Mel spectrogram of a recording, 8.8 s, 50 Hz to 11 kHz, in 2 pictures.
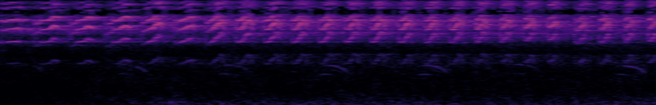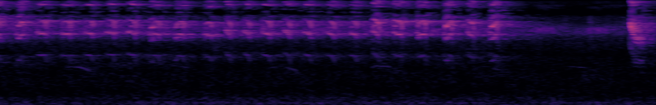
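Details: Wild bull-headed shrike giving its autumn takanaki from a bamboo grove at Showa no Mori, Chiba City, Japan, around sunrise on 13 October 2024, declaring territory: a steady series of sharp high kii notes, about three per second, faint and distant.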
